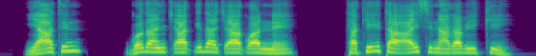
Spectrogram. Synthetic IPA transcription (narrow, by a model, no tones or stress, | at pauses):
jaːt̪ɪn | ɡɔd̪ant͡ʃʼaːkʼːɪd̪ɐt͡ʃʼaːkʼʊwaːnːɛ | t̪ɐkiːt̪aːɐjsːɪnaːɡɐbiːkːiː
